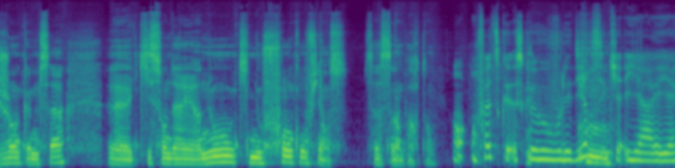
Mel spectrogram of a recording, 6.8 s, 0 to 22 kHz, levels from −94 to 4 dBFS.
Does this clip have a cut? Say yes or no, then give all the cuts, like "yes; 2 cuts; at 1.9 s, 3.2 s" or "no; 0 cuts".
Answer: no; 0 cuts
